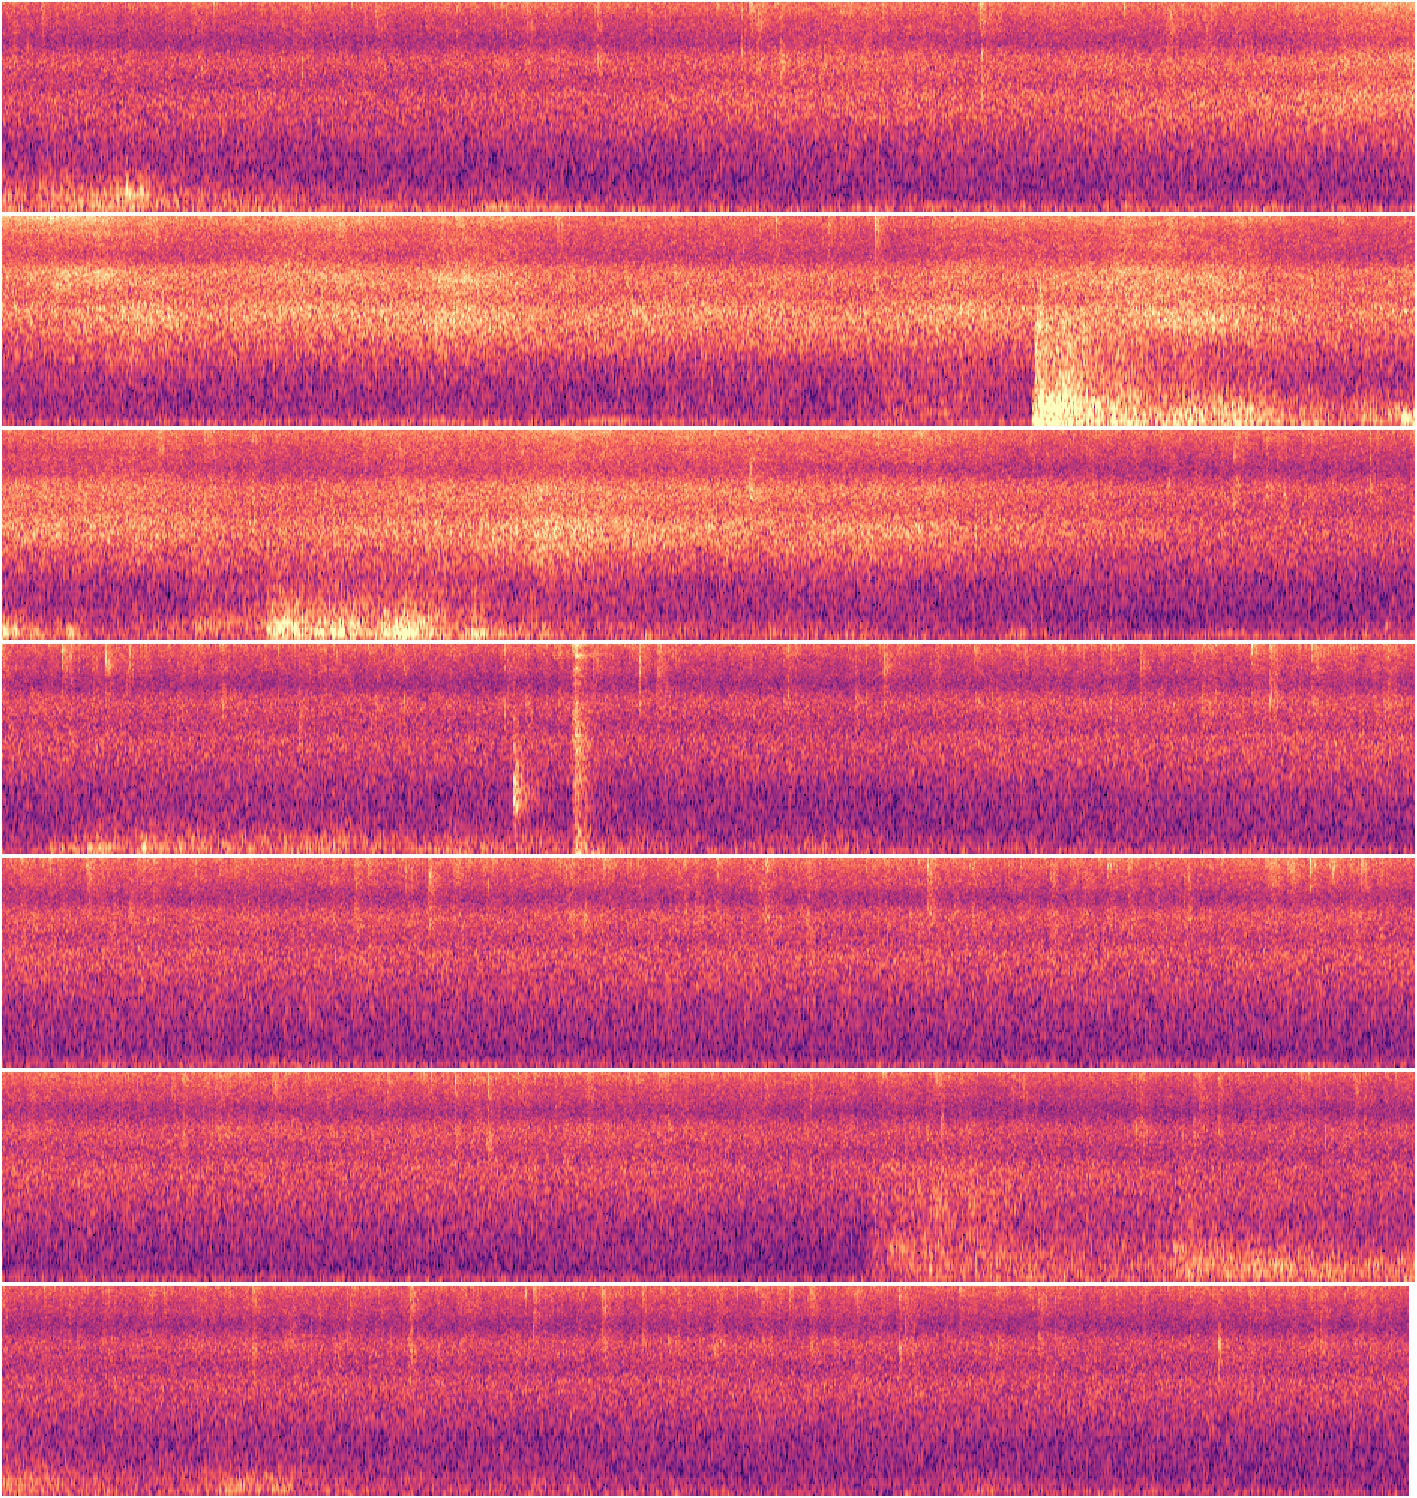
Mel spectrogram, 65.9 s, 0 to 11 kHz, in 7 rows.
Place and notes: {"title": "Taipei, Taiwan - Thunderstorm", "date": "2013-06-23 16:03:00", "description": "Thunderstorm, Sony PCM D50 + Soundman OKM II", "latitude": "25.05", "longitude": "121.52", "altitude": "24", "timezone": "Asia/Taipei"}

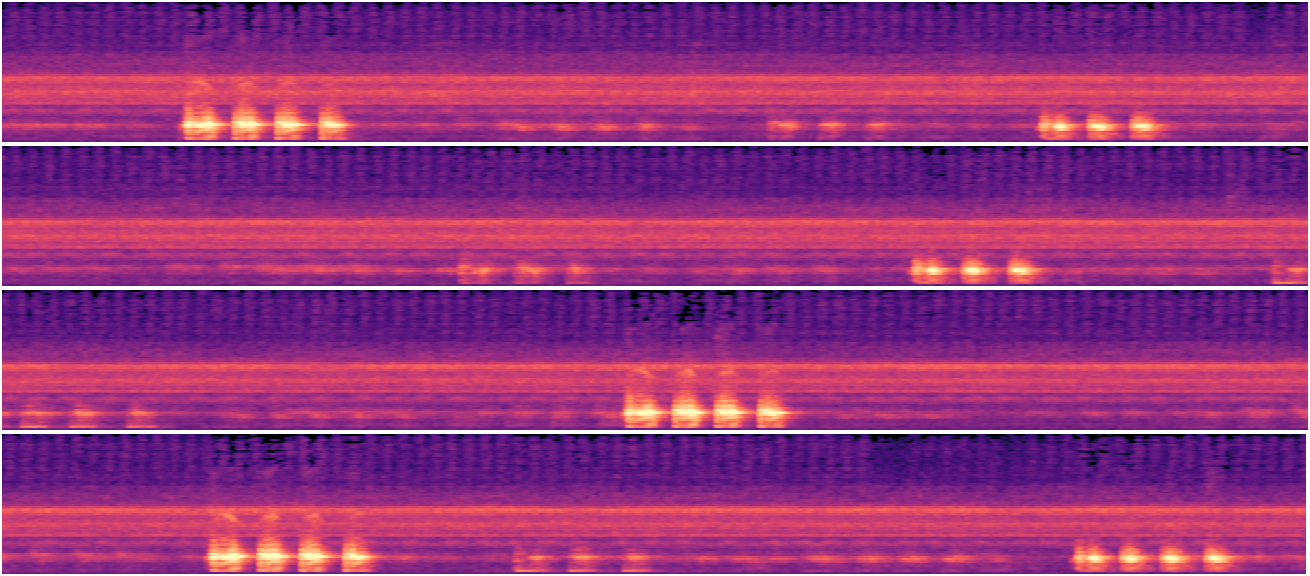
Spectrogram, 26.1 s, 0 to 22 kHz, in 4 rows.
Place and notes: {"title": "青蛙ㄚ 婆的家, Puli Township - In Bed and Breakfasts", "date": "2015-09-03 20:48:00", "description": "Frog calls, Insect sounds\nZoom H2n MS+XY", "latitude": "23.94", "longitude": "120.94", "altitude": "463", "timezone": "Asia/Taipei"}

